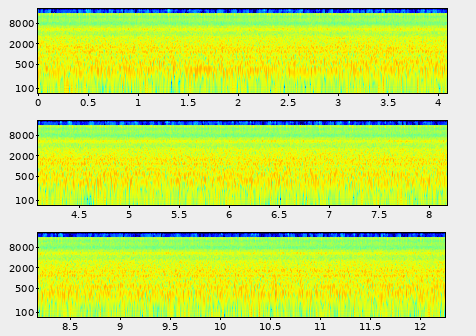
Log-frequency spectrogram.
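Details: Jaguar at idle: steady idle with a dry rasping rub from the clutch; exact cause unclear.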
